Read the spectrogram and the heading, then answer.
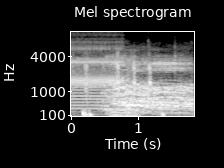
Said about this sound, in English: Yeah, I don't need to hear that. I just want the buzzer. The one that we are planning on hearing more of tonight is this one.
